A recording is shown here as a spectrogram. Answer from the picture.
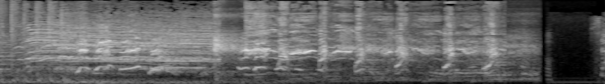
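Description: People laughing, with some voices mixed in, cutting off abruptly about five and a half seconds in.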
